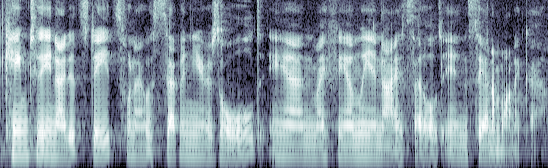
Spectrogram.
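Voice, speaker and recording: A young woman attorney from Argentina answering interview questions in a calm, measured, plain-spoken way. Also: lowish voice, gravelly, a little hiss or hum.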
